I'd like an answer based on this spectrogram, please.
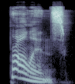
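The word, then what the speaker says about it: prollins: So we're going to pop out of the show for just a second to let me explain to you the word prahlins. It's spelled P-R-O-L-L-I-N-S, prahlins.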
